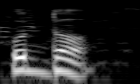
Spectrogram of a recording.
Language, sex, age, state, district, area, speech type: Assamese, male, 18-30, Assam, Lakhimpur, rural, read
